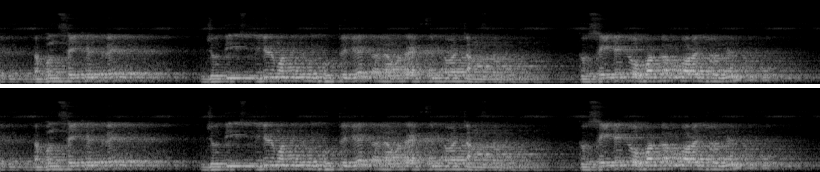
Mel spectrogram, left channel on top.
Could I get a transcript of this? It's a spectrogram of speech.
তখন সেই ক্ষেত্রে যদি স্পিডের মাধ্যমে যদি ঘুরতে যাই তাহলে আমাদের অ্যাক্সিডেন্ট হওয়ার চান্স থাকে। তো সেইটাকে ওভারকাম করার জন্য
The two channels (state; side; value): identical; both; correlation 1.00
